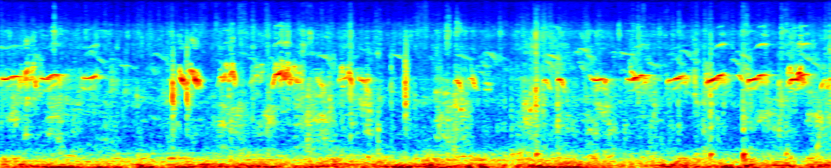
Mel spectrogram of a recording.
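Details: Thirty farm ducklings at feeding time, giving a steady stream of short, high peeping chirps repeated rapidly throughout, over a low rumbling background of shuffling and handling noise.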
